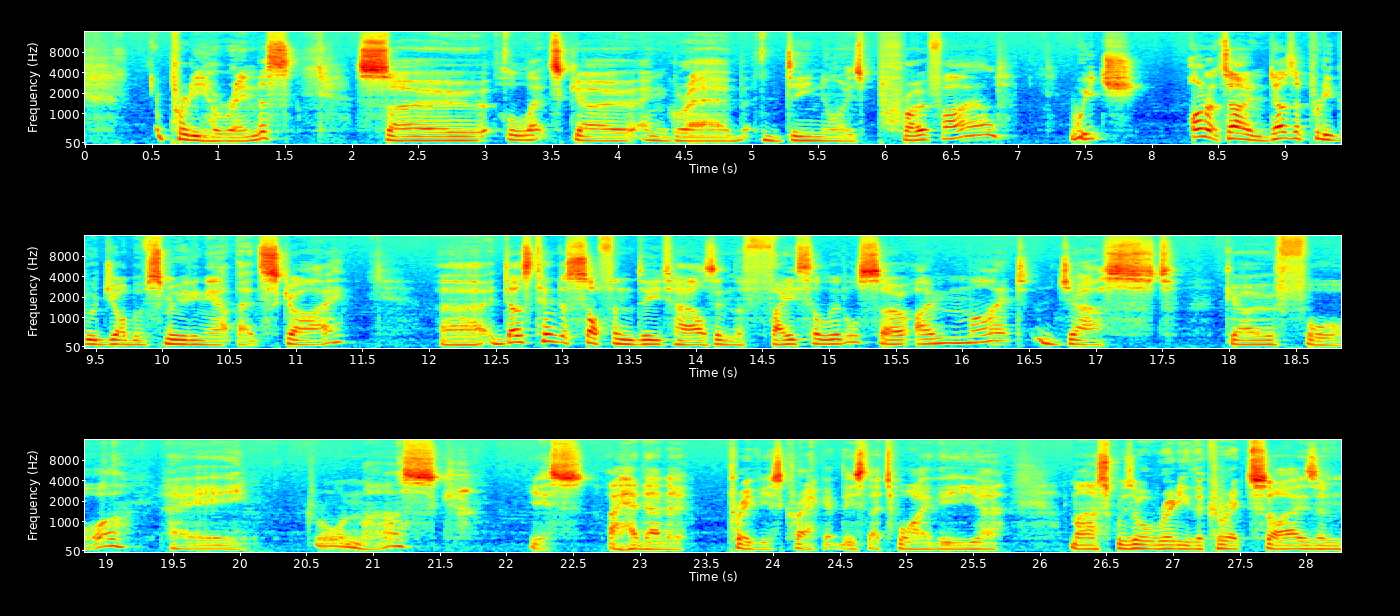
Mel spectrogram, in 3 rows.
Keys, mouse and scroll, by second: 2.1 click, 3.0 click, 5.0 click, 14.5 click, 17.8 scroll down 1, 18.9 click, 20.3-21.4 drag, 24.2 click.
